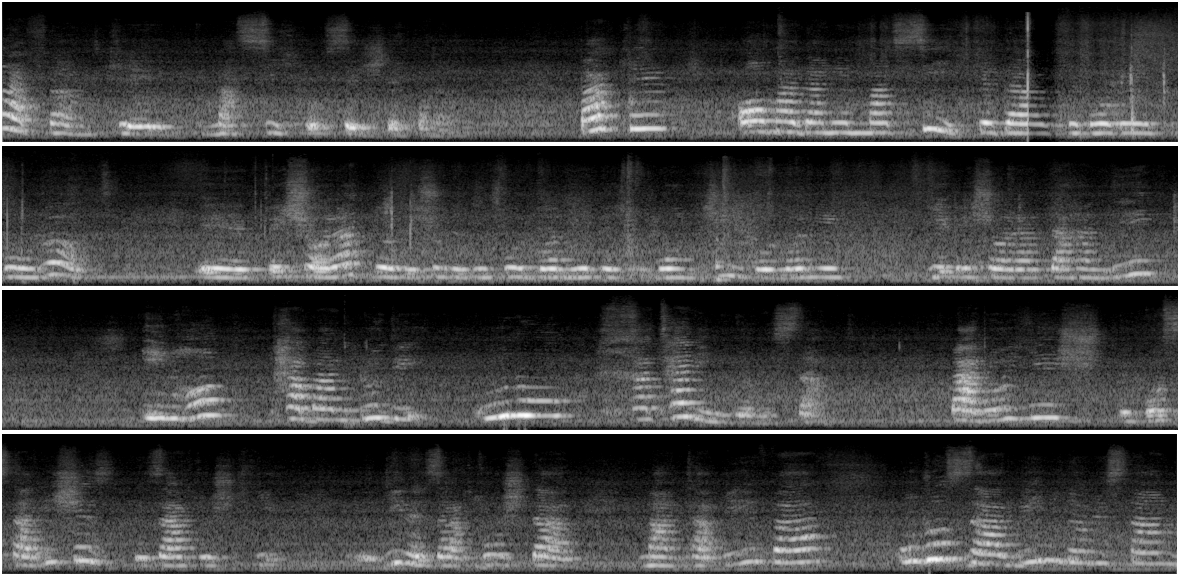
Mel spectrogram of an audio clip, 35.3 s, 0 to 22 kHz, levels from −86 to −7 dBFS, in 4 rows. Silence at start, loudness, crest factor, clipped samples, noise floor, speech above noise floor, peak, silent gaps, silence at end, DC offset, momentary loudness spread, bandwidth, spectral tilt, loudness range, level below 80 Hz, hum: 0 s; -26 LUFS; 20 dB; under 0.1%; -46 dBFS; 21 dB; -6 dBFS; none; 0 s; under 0.1%; 21 LU; 15.5 kHz; -5 dB/octave; 7 LU; -78 dBFS; none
